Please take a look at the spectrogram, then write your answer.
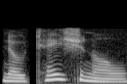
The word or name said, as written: notational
